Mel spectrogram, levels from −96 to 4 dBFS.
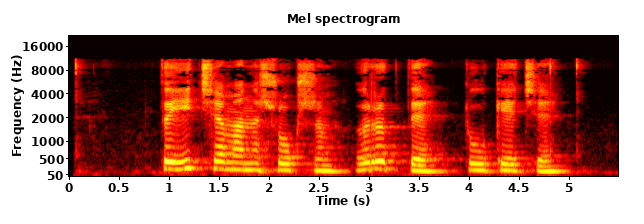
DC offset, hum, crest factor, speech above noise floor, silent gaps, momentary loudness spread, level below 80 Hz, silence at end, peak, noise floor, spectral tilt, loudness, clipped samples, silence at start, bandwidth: under 0.1%; none; 20 dB; 44 dB; none; 11 LU; -64 dBFS; 0.4 s; -4 dBFS; -66 dBFS; -3.5 dB/octave; -22 LUFS; under 0.1%; 0.05 s; 11.5 kHz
